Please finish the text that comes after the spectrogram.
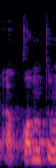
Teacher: اقمتم، قاف کو پر پڑھیں گے، میم میں اظہار شفوی ہو رہا ہے، اسے جلد پڑھنا ہے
